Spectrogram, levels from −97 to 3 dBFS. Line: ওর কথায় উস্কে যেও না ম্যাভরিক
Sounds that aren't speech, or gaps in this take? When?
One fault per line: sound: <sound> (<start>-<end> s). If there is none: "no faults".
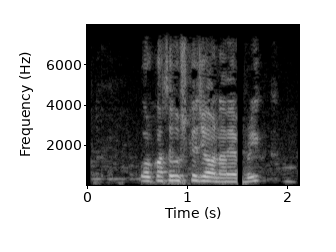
sound: dropout (1.5-1.6 s)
